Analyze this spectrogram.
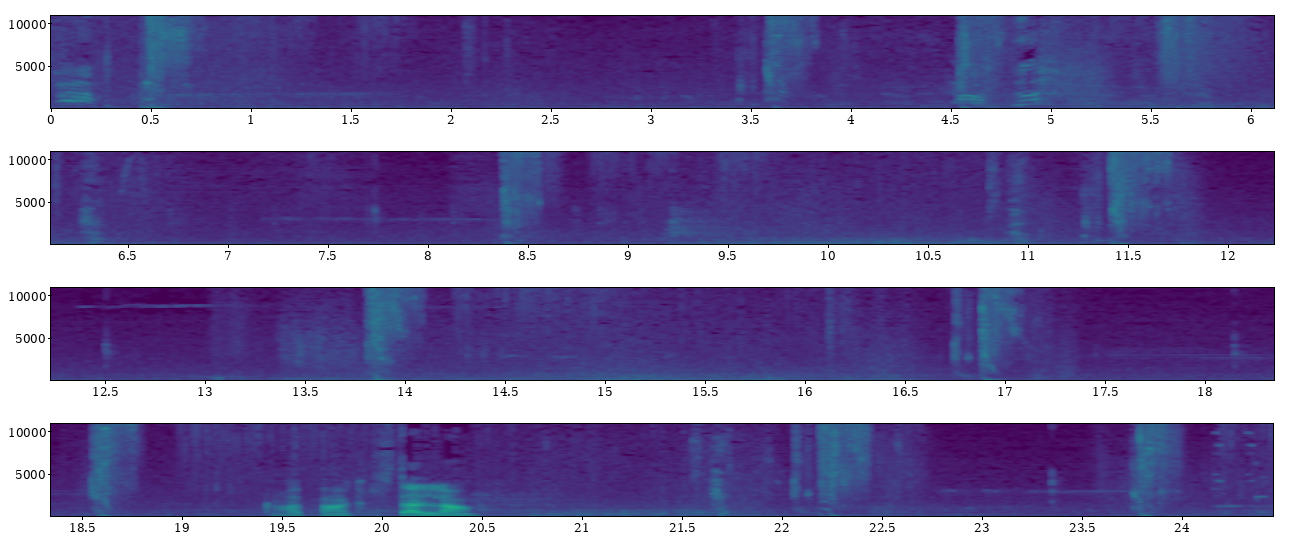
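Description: Web lines shoot out with sharp, repeated thwips.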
